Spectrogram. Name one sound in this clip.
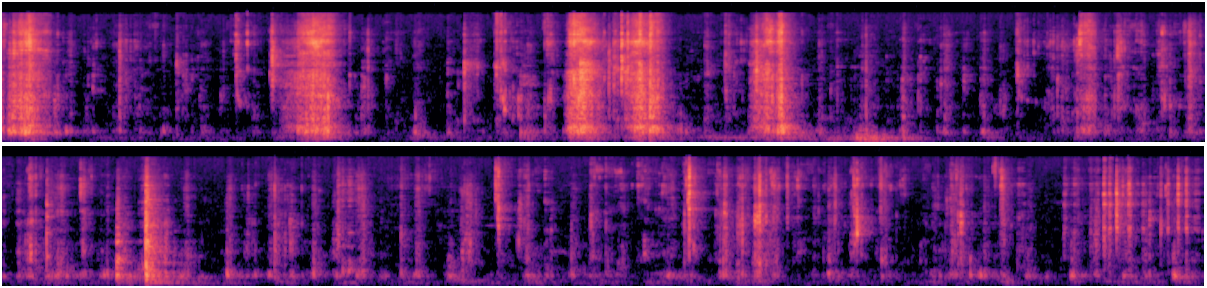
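A metal spoon scrapes against bone.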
